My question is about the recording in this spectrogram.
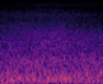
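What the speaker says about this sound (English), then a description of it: "Waves are starting to come crashing down a little bit harder" Ocean surf crashing on the sand at Newport Beach, a steady broadband roar close by with wind buffeting the microphone and no voices.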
